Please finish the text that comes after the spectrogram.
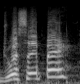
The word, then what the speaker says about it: Giuseppe: suis présentement en compagnie de Giuseppe. Comme ça qu'on prononce ça. Ah oui, c'est exactement ça.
